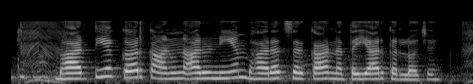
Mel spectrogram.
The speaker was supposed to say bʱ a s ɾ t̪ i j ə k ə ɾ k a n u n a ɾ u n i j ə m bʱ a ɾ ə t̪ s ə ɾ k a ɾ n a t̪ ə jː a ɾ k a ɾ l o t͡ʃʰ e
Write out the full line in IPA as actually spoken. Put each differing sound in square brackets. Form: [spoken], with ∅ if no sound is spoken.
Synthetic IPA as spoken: bʱ a [∅] ɾ t̪ i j ə k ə ɾ k a n u n a ɾ u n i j ə m bʱ a ɾ ə t̪ s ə ɾ k a ɾ n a t̪ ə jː a ɾ k [ə] ɾ l o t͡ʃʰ e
